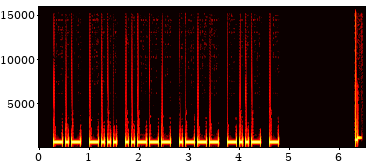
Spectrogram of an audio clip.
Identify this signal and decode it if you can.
Morse code, heard as a keyed tone, about 20 wpm, 700 Hz. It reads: KB2JXT
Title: USA Call Signs - 6 Characters - 2x Character Spacing - 20wpm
